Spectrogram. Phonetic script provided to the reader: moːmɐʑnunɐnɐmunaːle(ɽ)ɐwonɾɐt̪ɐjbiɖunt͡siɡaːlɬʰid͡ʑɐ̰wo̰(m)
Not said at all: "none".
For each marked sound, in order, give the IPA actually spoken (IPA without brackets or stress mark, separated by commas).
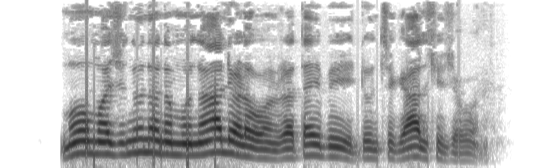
ɽ, n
